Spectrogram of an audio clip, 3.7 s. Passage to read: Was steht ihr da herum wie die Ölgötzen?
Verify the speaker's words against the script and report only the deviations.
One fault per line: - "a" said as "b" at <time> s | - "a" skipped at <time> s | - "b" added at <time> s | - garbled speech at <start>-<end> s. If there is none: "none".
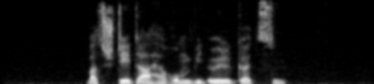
- "ihr" skipped at 1.4 s
- "die" skipped at 2.0 s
